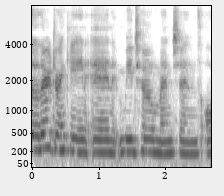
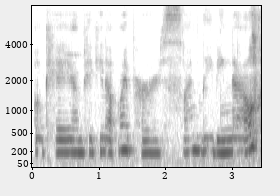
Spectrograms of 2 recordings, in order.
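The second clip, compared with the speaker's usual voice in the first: soft, defeated near-whisper; meek whisper; 7 dB quieter than usual. Retold or imitated. Daughter caving to her dad on the phone, meek whisper. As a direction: shrink away as you give in.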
